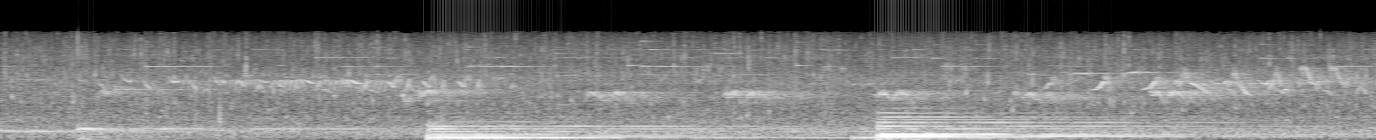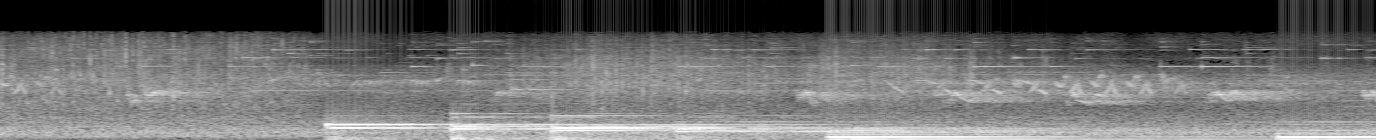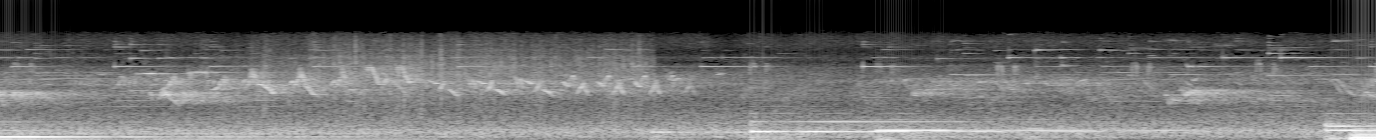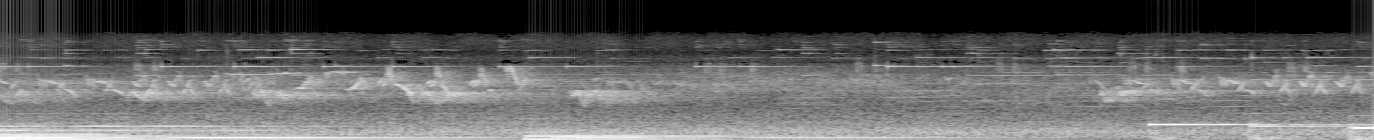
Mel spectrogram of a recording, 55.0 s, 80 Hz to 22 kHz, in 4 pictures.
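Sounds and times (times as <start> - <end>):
slow piano music: 0.0 - 14.7, 16.2 - 32.1, 33.9 - 55.0
bird chirps: 0.0 - 55.0
running water: 0.0 - 55.0.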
